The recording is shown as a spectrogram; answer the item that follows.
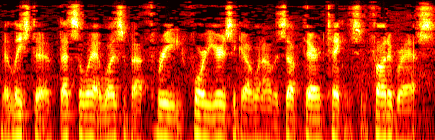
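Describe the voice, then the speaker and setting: Noticeable background noise sits behind the speech. A man talks at a fairly quick pace. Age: 60s. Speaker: vlogger. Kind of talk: casual monologue. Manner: halting.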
